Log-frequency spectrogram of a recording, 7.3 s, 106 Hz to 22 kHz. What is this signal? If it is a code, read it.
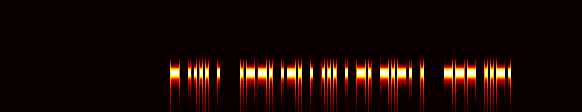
Morse code, heard as a keyed tone, about 32 wpm, 700 Hz. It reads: THE PRESENCE OF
